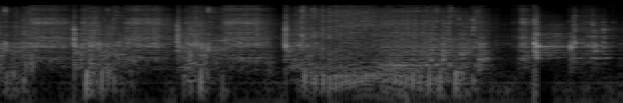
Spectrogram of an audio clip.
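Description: An old cemetery lawn mower engine runs loud and rough, a steady mechanical clatter with a few brief dips and surges, close to the microphone and with no talk over it; the engine may need a valve job.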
